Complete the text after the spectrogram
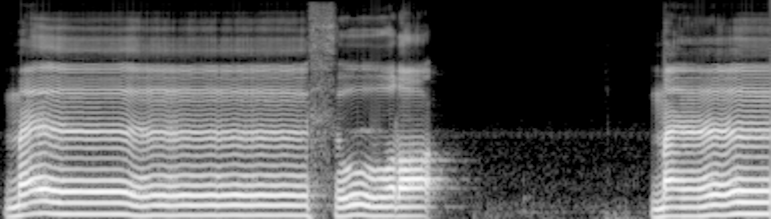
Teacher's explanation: Ya, ada nun mati bertemu dengan huruf sa. Nah, cara bacanya adalah nunnya tidak jelas atau samar suara nunnya. Tidak dibaca mansura.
